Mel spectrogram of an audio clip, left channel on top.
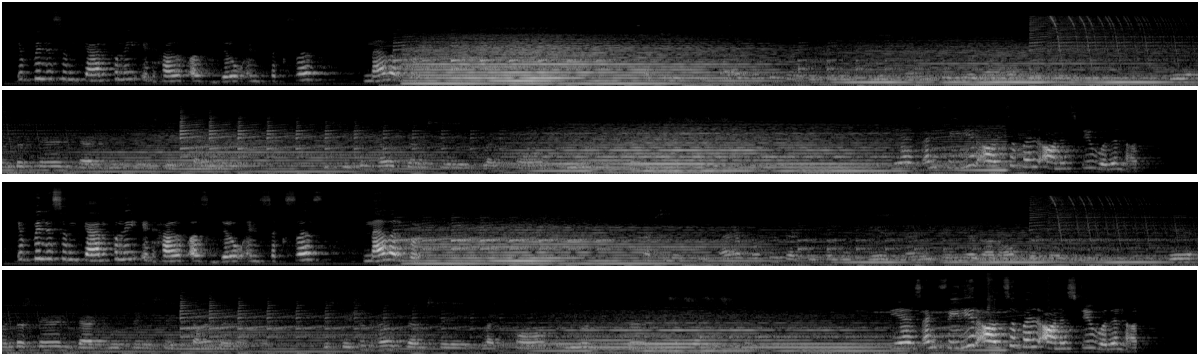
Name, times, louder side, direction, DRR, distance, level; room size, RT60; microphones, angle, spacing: voice 1, 0.2-3.2 3.6-4.3 20.8-23.3, right 6 dB, 75° right, 0.6 m, -28 dB
sound 1, 3.8-22.3, left 1 dB, 15° left, 1.0 m, -42 dB
sound 2, 4.0-22.0, left 4 dB, 85° left, 0.6 m, -34 dB
voice 2, 6.4-11.1 11.7-14.7 15.2-19.6, right 2 dB, 35° right, 1.6 m, -39 dB
14.0 x 12.0 x 7.1 m
head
